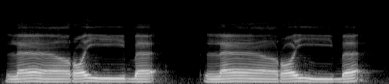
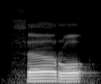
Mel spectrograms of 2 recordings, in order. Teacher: Huruf ra pada kedua kata tersebut memiliki harokat fathah, maka harus ditebalkan ro.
